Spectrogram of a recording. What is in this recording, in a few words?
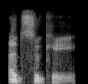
"adsuki", British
